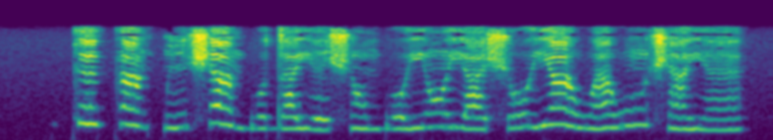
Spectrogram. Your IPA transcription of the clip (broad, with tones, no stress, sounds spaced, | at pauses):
k ɛ˦ k ã˦˨ k͡p ĩ˨˦ ʃ ã˦˨ b o˨˦ d a˧ j e˨ ʃ ɔ̃˨ b o˨ j ɔ̃˧ j a˨ ʃ o˨˦ j ã˦˨ w ã˨˦ w ũ˦ ʃ ã˧ j ɛ̃˧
